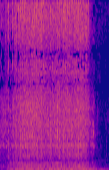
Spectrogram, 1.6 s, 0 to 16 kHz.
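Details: Newly installed servo motor on a sewing machine, run around 1500–2000 stitches per minute: smooth even hum at steady speed with no knocks or rattles, then stops; runs cleanly.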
